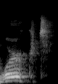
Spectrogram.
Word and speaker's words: worked: past tense verbs examples in worked the ed sounds like work is one syllable worked is also one syllable because the e is silent you don't say the e in finished the e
